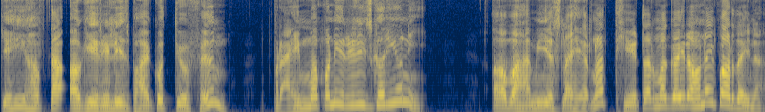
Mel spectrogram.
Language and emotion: Nepali, surprised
